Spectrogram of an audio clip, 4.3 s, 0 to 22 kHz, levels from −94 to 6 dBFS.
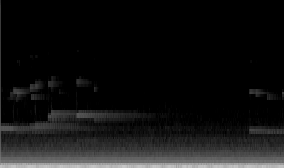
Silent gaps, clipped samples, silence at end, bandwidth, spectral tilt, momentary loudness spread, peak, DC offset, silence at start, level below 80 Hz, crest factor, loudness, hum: none; under 0.1%; 0 s; 1.9 kHz; -12.5 dB/octave; 1 LU; -8 dBFS; under 0.1%; 0 s; -28 dBFS; 12 dB; -21 LUFS; none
